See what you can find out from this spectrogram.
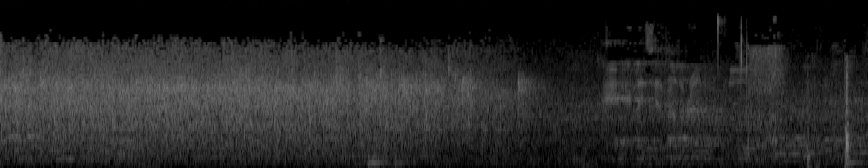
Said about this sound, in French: Et maintenant, je voudrais à nouveau vous demander d'applaudir ce groupe de danse que nous venons de voir.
